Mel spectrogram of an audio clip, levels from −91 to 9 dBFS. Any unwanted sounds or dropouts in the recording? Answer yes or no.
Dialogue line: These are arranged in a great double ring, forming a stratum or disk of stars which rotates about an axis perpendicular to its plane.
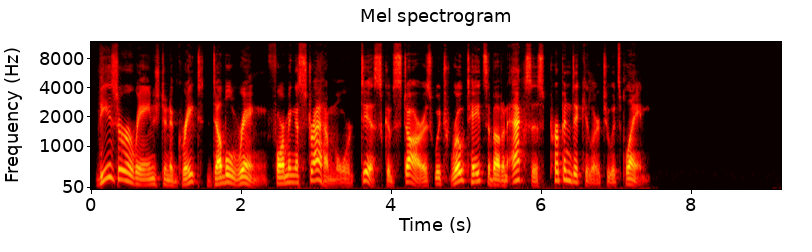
no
